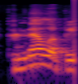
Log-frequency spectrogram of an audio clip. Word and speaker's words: Penelope: Penelope, not Penelope or whatever she said. Penelope is how you pronounce it.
